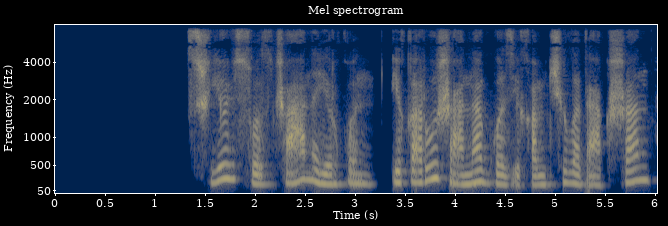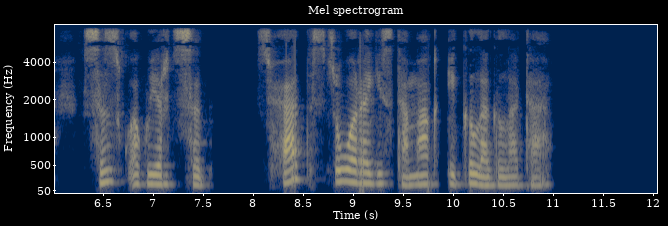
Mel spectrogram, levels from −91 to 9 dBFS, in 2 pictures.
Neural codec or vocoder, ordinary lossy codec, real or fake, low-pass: none; AAC, 48 kbps; real; 7.2 kHz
